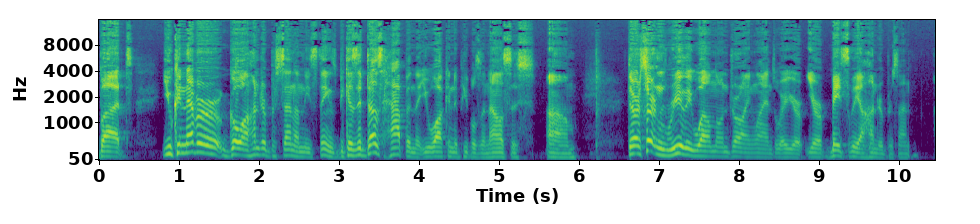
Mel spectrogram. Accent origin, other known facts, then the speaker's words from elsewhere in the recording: New Hampshire, United States; moved away as an adult; So my journey was basically I grew up in New Hampshire, where I was for about – I probably should have looked at this before I got interviewed. But I was about 20 or so, 19, when I went to California.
